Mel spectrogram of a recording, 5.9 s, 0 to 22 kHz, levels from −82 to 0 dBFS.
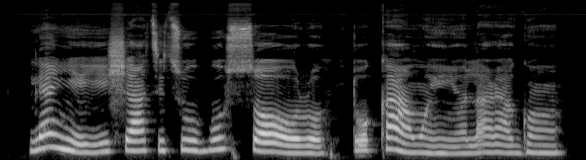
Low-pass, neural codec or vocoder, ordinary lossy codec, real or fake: none; none; none; real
